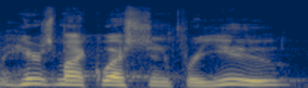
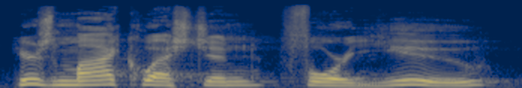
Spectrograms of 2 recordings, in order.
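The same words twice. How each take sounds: First: Said in the usual way. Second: Here's drawn out slowly, rising; slow each word down for weight; slow, deliberate. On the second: Shown as a demonstration. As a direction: repeat it slower to make it land.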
